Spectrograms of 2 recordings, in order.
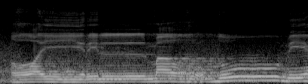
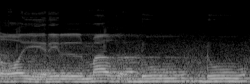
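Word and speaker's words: غير المغضوب: Ghairil maghdu menggunakan huruf dot di sini, bukan huruf dal. Jangan sampai membacanya ghairil maghdu tetapi du beda.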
